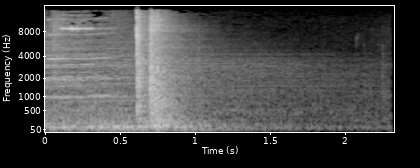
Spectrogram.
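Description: A held, eerie film-score chord broken by one loud, sudden bang about two-thirds of a second in, after which the sound dies away.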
